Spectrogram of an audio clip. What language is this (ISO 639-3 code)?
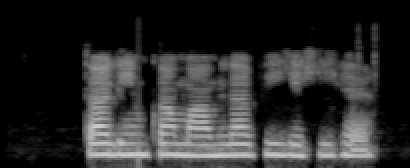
urd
